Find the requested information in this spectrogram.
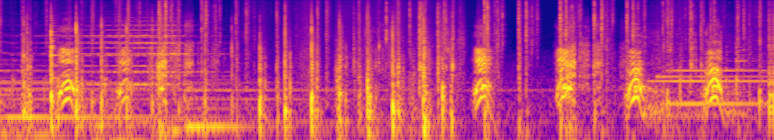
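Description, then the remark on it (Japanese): A trained dog barks repeatedly in sharp, excited bursts while chasing someone, with busy scuffling and rustling noise between the barks as it runs. “訓練された犬から逃げられると思うな。”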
